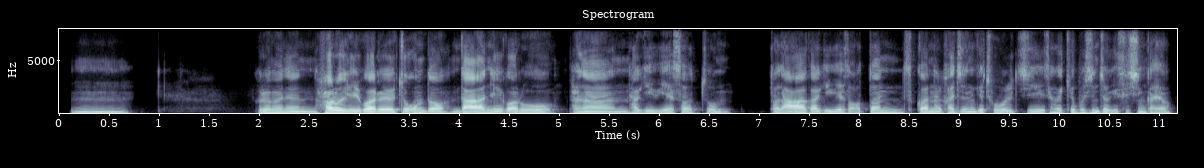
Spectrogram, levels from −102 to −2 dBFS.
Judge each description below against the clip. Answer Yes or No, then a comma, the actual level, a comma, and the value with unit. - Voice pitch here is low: Yes, low, 115 Hz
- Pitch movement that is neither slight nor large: Yes, average, 4.7 semitones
